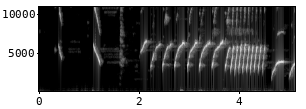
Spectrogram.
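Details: Canary song used as a lure to prompt other canaries to sing: after two quiet seconds with a few scattered high notes, a run of rising whistled slurs leads into a rapid, even trill. Faint low rumble beneath.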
